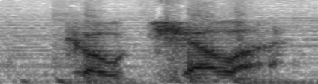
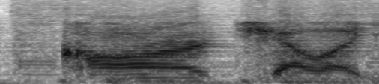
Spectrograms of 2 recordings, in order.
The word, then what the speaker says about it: Coachella: But I got to join the pronunciation police department and say, you idiots, keep mispronouncing Coachella. It's Carcella, you dumbasses.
